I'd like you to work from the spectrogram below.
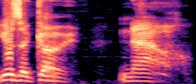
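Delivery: deep, severe, stern guard voice. Game master voicing a Gungan guard aiming his weapon at the players, deep severe Gungan voice. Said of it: "he says in a deep, severe voice".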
